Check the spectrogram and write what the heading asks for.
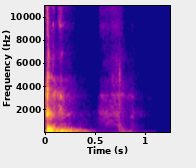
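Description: Two coughs in quick succession: a louder, throaty first cough followed by a softer, breathier second one, then silence.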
